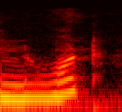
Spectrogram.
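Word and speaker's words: knot: अब नोट का के, डाउट का बी और राइट का डब्ल्यू जो है वो यहाँ पे इनकी आवाज़ जो है वो साइलेंट है, यानी कि इनकी आवाज़ नहीं आ रही, ये म्यूट लेटर्स हैं।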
